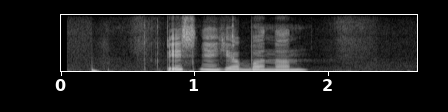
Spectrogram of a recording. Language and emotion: Russian, neutral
